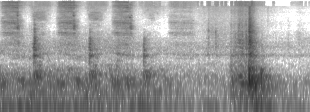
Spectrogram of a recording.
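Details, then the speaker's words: Jeep Gladiator Mojave rear shock after removal, cleaning and silicone spray lubrication: soft rhythmic swishing of oil through the shock as the truck rocks, with no squeak, unlike the untreated squeaking other side. "I hear the oil going through the shock, and I don't hear the squeak like it did on the other side."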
